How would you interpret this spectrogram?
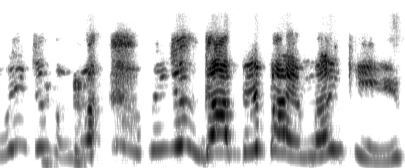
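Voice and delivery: high, fast, laughing what you mean; incredulous laughing disbelief. Retold or imitated. Incredulous at other girl.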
